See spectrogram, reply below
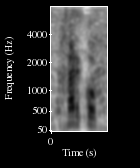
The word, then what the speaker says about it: Kharkov: Se cruzan en Kharkov, que me ha dicho Pedro Martín, que es así como se lee. – Sí, porque se escribe Kharkiv, ¿no? – Sí, pero no. – Se dice Kharkov, me ha dicho Pedro Martín. – Kharkov, él sí que es Kharkov. – Sí, él sí que es Kharkov. – No, se dice así, Kharkov.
